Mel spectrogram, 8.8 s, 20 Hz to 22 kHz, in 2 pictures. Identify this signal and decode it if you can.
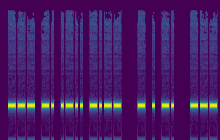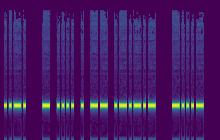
Morse code, heard as a keyed tone, about 25 wpm, 1000 Hz. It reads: ONLY TEN OF THEM. <BT>
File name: qotdfiles / 25wpm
